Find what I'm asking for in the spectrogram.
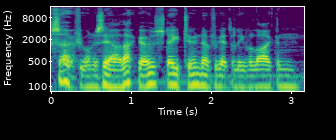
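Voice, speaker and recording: A man rattles off his words very fast while music plays behind him. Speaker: leather crafter and channel host. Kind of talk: casual tutorial vlog. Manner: casual, self-deprecating, chatty; loud.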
